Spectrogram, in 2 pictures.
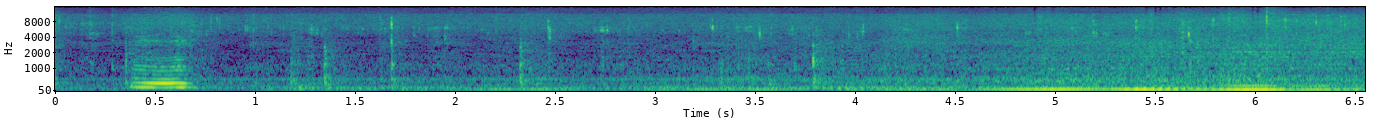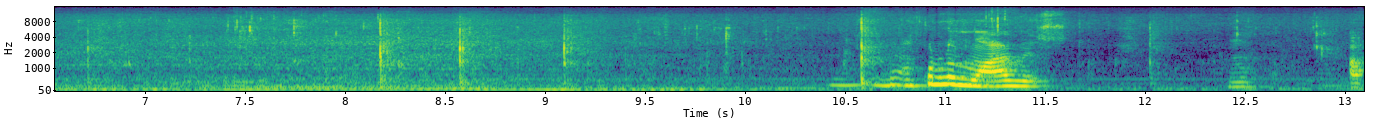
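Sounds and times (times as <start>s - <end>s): chewing rumble: 0.0s - 13.0s.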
